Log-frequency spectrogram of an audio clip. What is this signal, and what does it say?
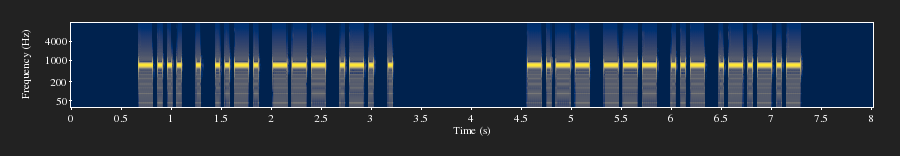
Morse code, heard as a keyed tone, about 25 wpm, 700 Hz. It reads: BEFORE YOU.
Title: 4x Word-Spacing - Sentences from Top 200 Words - 25wpm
